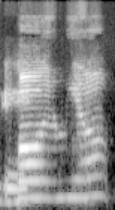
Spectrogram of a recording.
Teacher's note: Se dice bohemio. La fuerza de pronunciación está en la E. Por tanto, es una palabra grave.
